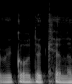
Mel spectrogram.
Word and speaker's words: Rickodukilla: like how it looks so okay so proper pronunciation is the killer yeah okay all right rico the killer man um i was thinking maybe that was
